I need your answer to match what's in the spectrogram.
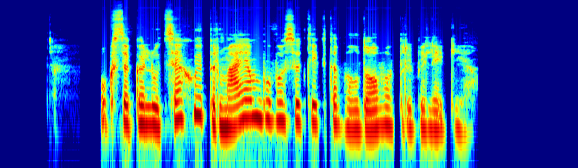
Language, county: Lithuanian, Šiauliai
